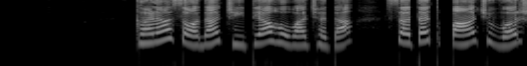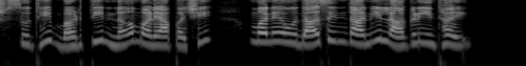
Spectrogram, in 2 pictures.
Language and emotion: Gujarati, sad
